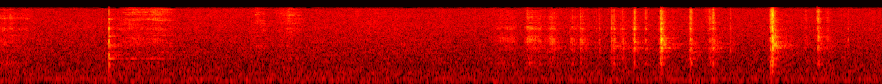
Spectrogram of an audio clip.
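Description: A solid lilac bar of soap held in the hand is scraped and shaved with a metal kitchen knife blade, shedding flakes. A soft, dry scraping hiss gives way to a run of sharp, bright clicks and scratches that cluster in the second half, with a few louder snaps standing out.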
